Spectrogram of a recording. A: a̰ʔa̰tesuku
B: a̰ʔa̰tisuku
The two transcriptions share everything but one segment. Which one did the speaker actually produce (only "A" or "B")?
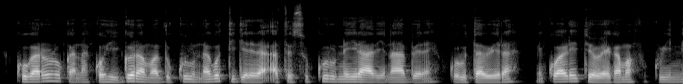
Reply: A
